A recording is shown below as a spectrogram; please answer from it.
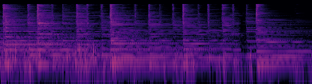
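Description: Acoustic guitar strummed, with chords ringing between the strokes. The last chord, struck about five seconds in, rings and fades.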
